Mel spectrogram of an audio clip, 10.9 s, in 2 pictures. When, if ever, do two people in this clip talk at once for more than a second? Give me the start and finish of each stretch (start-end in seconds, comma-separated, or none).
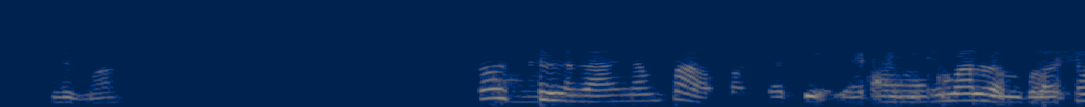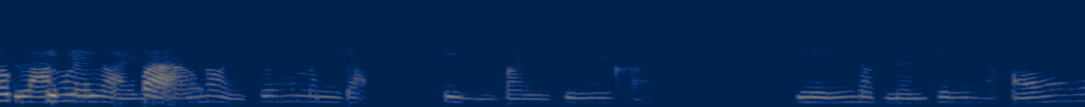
4.4-6.3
